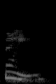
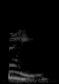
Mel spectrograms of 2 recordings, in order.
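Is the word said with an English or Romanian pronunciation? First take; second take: Romanian; Romanian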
